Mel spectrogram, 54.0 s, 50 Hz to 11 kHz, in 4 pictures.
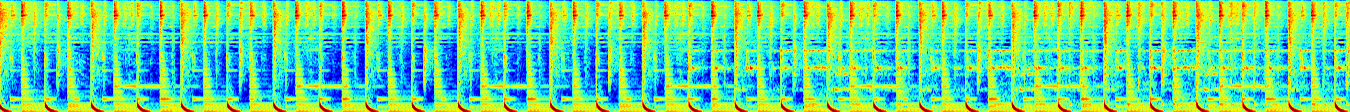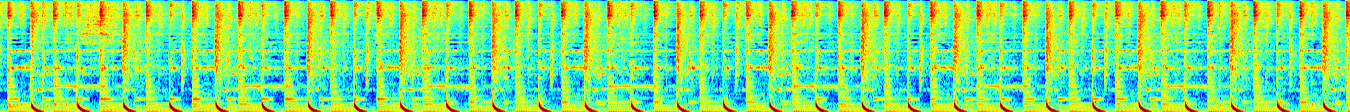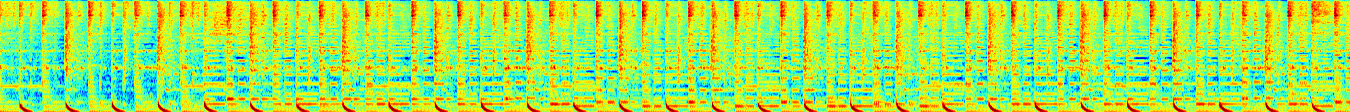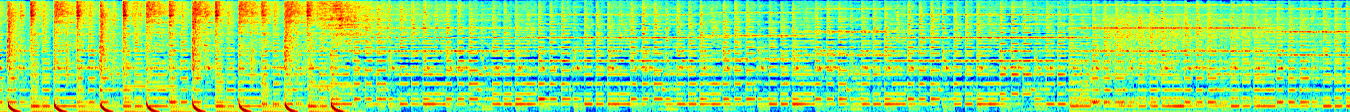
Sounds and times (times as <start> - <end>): Music: 0.0 - 54.0.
